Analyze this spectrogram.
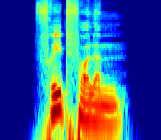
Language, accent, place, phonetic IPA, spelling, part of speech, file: German, Germany, Berlin, [ˈfʁiːtˌfɔləm], friedvollem, adjective, De-friedvollem.ogg
- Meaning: strong dative masculine/neuter singular of friedvoll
